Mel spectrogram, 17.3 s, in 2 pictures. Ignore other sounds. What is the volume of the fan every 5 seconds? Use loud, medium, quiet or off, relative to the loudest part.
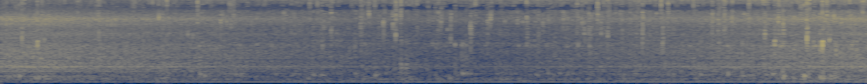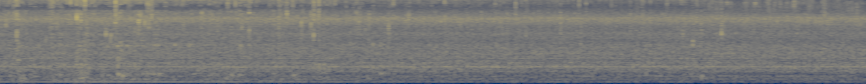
medium, loud, loud, loud.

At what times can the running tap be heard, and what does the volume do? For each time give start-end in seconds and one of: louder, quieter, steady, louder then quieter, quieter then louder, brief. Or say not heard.
0.0-17.2 louder then quieter.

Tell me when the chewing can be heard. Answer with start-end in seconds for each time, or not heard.
not heard.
